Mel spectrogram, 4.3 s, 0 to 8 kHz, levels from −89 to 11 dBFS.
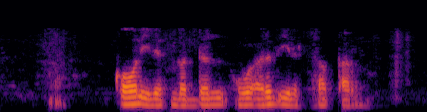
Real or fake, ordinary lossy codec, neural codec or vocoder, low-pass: real; AAC, 16 kbps; none; 7.2 kHz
